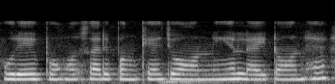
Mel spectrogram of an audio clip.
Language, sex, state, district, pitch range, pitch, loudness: Hindi, female, Chhattisgarh, Raipur, 230-240 Hz, 235 Hz, -15 LUFS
